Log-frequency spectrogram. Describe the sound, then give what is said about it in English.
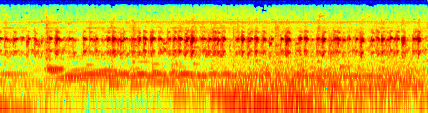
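A dense chorus of frogs croaking continuously, many voices overlapping in a steady, rhythmic pulsing drone, with higher trilling calls layered above deeper croaks and no talking. “Why are so many species of frogs and toads disappearing?”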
